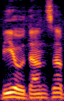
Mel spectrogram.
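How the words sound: It is said with a Spanish-style pronunciation. This is how Latin American speakers say it. "people call it biodanza, but I think that's more so for like the Latinos"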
